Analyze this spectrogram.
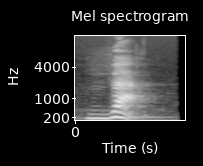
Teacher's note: And that. Again, she stops herself just before she makes the T sound at the end of that.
